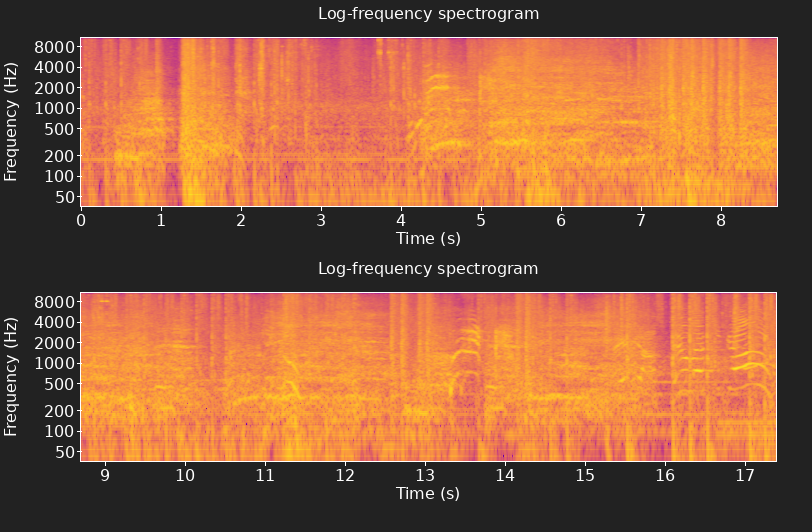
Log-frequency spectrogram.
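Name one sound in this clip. Creatures snarl and roar.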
